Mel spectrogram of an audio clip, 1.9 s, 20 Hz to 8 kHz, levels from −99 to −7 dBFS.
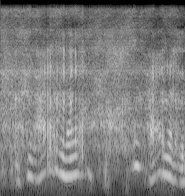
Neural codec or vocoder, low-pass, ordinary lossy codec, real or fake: codec, 24 kHz, 0.9 kbps, WavTokenizer, small release; 7.2 kHz; none; fake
